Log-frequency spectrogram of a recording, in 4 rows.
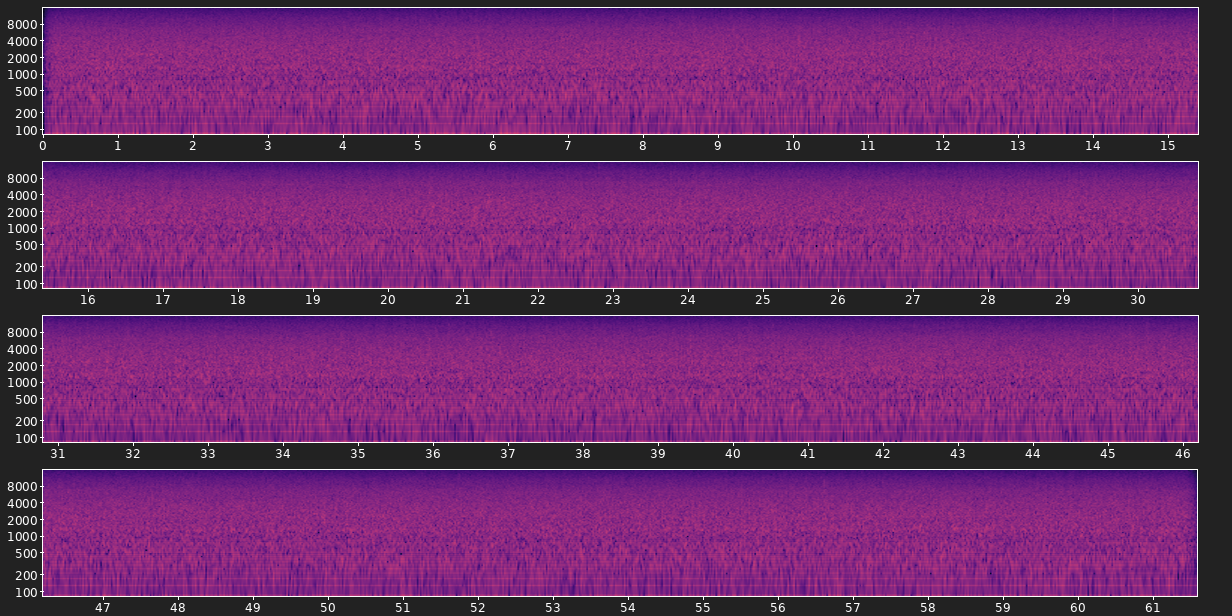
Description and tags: Ambi - Small stream - some distance - Sony pcm d50 stereo Recording - 2010 08 Exmoor Forrest England
Ambi, ambiance, exmoor, forrest, small, stereo, stream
